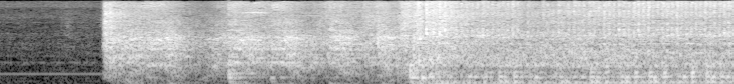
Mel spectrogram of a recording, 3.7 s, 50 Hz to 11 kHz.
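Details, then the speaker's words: 1200hp Cummins diesel truck just rebuilt with fresh turbo: cranks and catches, then runs rough with uneven metallic clatter over the idle; valvetrain noise, owner suspects valve-to-piston contact, unconfirmed. "It's It's not very It's not a very happy or healthy sound."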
